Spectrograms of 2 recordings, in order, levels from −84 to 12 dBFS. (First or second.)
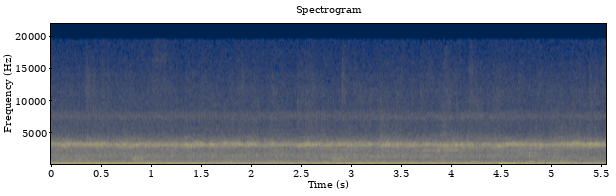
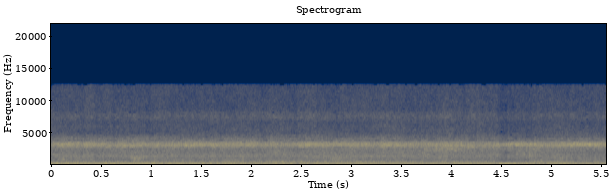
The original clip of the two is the first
